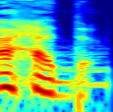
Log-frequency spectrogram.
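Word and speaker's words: أحد: ensure proper articulation of ahad with a correct guttural sound of ha.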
